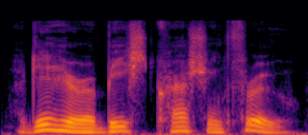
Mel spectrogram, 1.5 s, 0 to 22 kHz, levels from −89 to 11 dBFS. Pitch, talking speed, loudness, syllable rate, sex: 115 Hz, 270 wpm, -17 LUFS, 5.9 syllables/s, male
